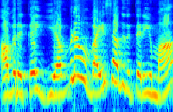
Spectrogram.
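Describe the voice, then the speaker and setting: Voicing a cartoon's elder daughter-in-law, a grasping, scheming young wife, a woman delivers scolding, sarcastic nagging. Her high voice is expressive and a bit bright, at normal speed.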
